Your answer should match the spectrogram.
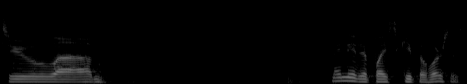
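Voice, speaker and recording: A man's voice: mid-range voice, steady tone, takes it slowly. A man giving short, casual answers as a contestant in a live stage quiz. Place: auditorium stage.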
